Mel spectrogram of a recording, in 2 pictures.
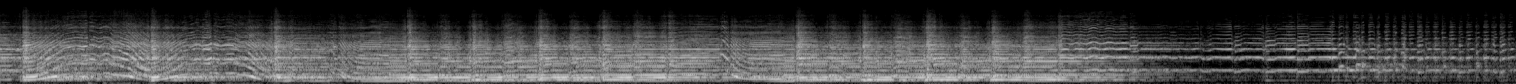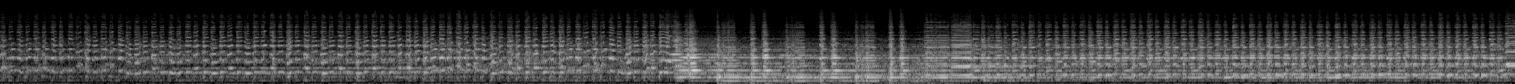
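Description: Morin khuur (Mongolian horsehead fiddle) playing a fast, galloping piece with a Chinese traditional instrument ensemble. Sliding glides come in the first few seconds. The music drops to a quieter passage a little before halfway and swells back to full ensemble about two-thirds of the way through.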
